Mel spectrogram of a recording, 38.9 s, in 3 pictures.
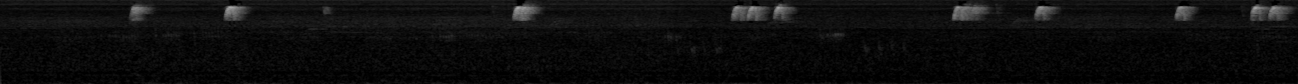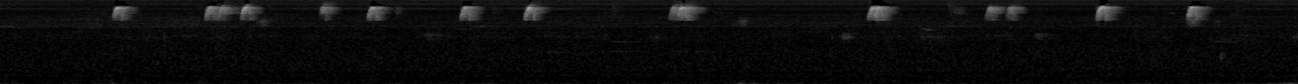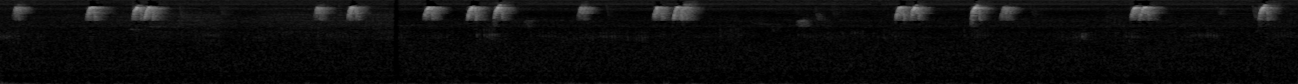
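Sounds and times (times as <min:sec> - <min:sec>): faint high hiss: 0:00.0 - 0:38.9
bird chirping: 0:01.3 - 0:03.5, 0:04.4 - 0:05.6, 0:06.7 - 0:10.6, 0:11.8 - 0:13.0, 0:14.1 - 0:18.5, 0:19.1 - 0:20.6, 0:21.4 - 0:24.2, 0:24.8 - 0:27.8, 0:29.0 - 0:33.0, 0:33.8 - 0:36.2, 0:37.2 - 0:38.9.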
